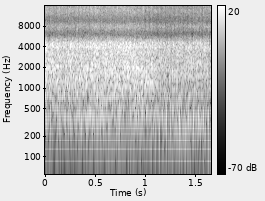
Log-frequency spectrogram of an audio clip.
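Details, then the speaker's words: Generator running on LPG through a kitchen regulator and valve; gas valve closed down a bit, engine note sags and turns uneven as revs fall, lean on too little gas, about to stall. "ahí ven que ya se busca de parar. ¿Ven? Porque bueno, porque le falta."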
